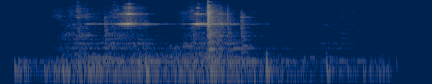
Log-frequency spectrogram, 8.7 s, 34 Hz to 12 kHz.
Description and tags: Rubbing Metal 03
Sound made by bowing a clothes hanger. Recorded with two contact microphones.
